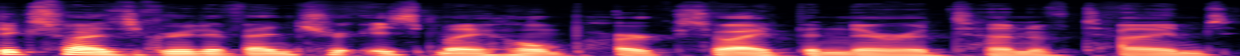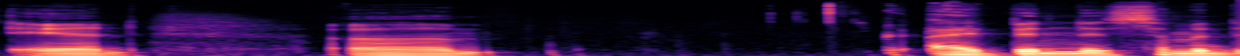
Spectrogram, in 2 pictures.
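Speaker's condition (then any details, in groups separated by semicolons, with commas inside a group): No condition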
